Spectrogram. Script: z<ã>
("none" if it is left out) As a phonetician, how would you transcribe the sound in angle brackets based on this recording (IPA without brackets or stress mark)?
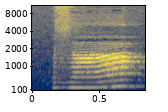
ã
